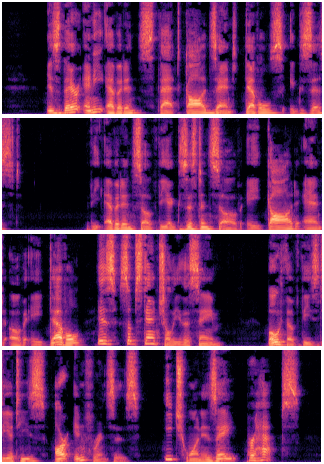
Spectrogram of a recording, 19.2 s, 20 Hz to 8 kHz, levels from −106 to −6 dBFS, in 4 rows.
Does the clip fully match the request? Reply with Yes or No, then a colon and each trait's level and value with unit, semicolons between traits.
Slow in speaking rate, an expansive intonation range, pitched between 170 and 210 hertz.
No: slow, 115 wpm; wide, 6.4 semitones; low, 120 Hz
